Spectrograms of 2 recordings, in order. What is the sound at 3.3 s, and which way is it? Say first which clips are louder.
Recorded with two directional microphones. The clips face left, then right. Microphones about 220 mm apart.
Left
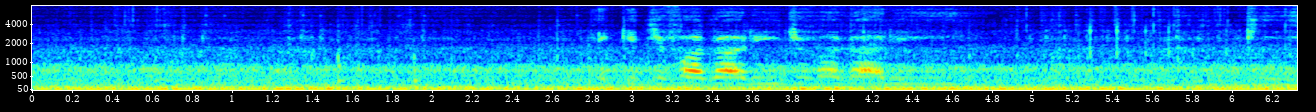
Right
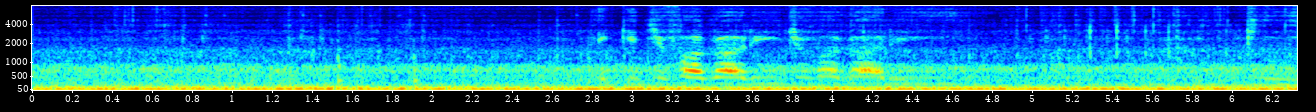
Speech: right 1 dB; 10° right (ahead or behind).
